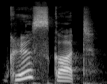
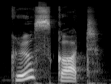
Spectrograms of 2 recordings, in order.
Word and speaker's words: Grüß Gott: Grüß Gott. Once again, Grüß Gott.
